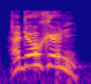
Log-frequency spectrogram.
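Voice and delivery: high, loud battle cry; attack call. Pretend. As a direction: shout it like a fighting-game special move. Calls out a game attack.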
